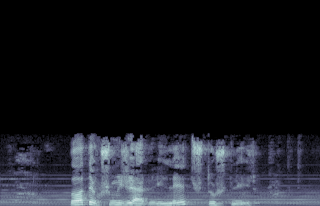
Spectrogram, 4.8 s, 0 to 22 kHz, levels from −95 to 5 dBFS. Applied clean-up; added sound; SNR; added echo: none; Organ; 19 dB; none.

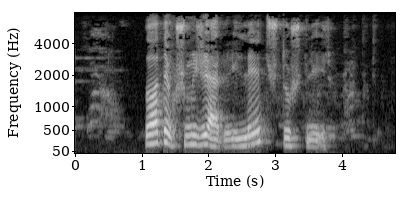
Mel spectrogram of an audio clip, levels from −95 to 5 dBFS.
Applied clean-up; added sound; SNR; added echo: none; none; none; none.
